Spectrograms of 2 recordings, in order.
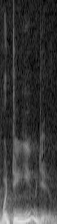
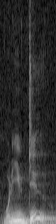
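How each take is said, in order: First: "you" picked out with a pitch peak, then falling; stress on YOU. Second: "do" lifted in a rising question; softer question, landing on a rising "do"; stress on DO. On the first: Speaker showing an audience how emphasis shifts, stress on "you". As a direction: lean on "you" in the question. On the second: Speaker showing an audience how emphasis shifts, stress on "do". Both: Shown as a demonstration. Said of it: "Depending on where you put the emphasis".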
